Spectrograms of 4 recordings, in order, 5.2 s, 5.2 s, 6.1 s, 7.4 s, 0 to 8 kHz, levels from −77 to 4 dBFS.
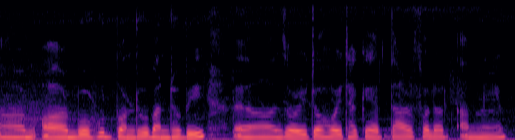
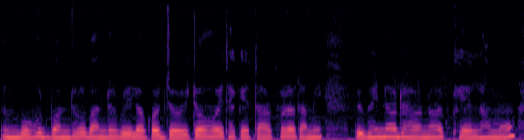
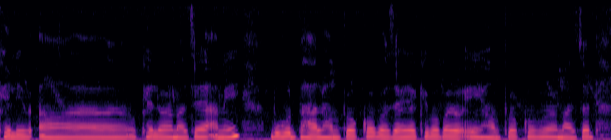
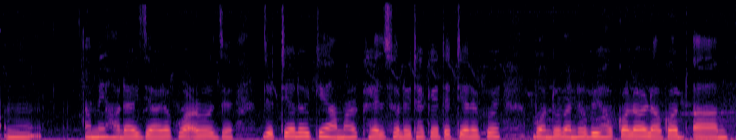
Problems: low volume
